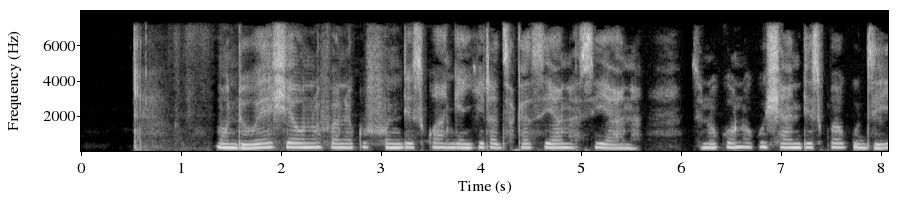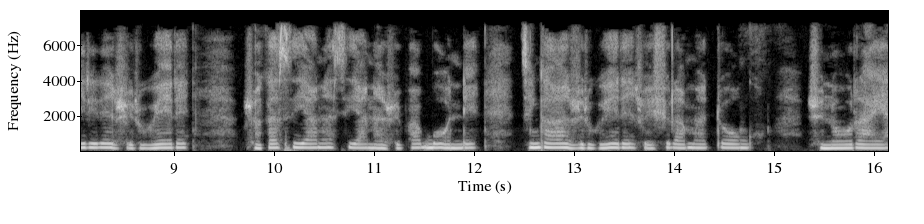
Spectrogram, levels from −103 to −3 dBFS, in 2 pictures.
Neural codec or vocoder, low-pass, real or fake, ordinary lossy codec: none; 7.2 kHz; real; MP3, 64 kbps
